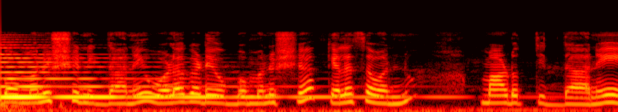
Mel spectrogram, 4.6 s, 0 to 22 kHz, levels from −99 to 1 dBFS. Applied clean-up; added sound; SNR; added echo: none; Piano; -4 dB; none.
